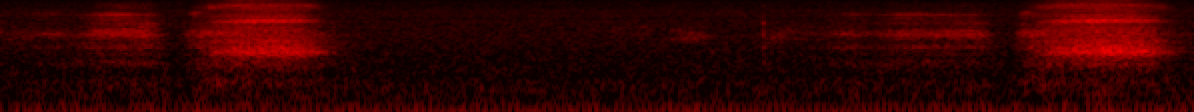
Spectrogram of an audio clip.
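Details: Real-time recording of a woman snoring during sleep, no talking: two soft, airy snoring breaths about four seconds apart over quiet room hiss; light snoring.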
